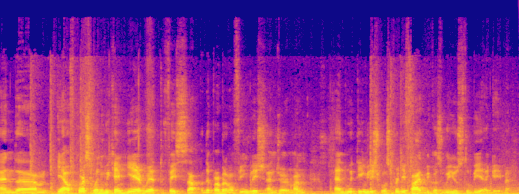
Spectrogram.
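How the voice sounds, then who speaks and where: A man talking at a fairly quick pace, with audible room echo and music in the background. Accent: Italian. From Italy. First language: Italian. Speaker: podcast co-host, calisthenics athlete. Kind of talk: casual chat.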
